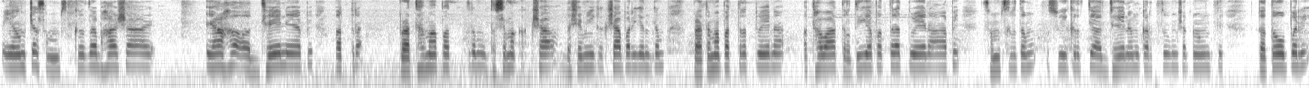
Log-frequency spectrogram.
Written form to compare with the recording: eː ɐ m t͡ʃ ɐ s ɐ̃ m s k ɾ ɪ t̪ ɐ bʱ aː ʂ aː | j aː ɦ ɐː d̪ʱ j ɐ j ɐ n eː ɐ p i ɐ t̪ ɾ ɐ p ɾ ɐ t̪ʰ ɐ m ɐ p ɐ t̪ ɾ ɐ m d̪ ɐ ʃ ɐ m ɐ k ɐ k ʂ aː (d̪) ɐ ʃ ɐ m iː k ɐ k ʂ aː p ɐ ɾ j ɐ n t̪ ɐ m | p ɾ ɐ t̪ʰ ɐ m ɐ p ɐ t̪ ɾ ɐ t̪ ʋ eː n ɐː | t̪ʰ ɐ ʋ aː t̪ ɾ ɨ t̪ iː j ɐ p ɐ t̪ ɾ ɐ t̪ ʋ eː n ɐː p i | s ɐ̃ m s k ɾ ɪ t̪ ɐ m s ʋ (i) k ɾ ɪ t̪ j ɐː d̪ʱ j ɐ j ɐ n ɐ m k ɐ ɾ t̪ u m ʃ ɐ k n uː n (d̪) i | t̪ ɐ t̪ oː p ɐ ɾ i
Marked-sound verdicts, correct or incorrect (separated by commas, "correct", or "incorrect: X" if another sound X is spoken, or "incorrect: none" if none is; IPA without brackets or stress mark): correct, incorrect: iː, incorrect: t̪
